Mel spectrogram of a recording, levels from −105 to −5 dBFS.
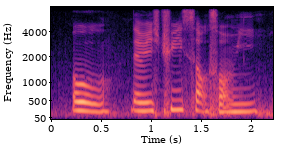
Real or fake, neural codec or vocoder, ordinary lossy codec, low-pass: real; none; none; 7.2 kHz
